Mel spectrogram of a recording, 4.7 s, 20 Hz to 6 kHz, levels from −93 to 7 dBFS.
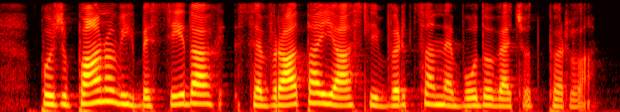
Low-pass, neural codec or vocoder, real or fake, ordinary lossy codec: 5.4 kHz; none; real; none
